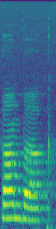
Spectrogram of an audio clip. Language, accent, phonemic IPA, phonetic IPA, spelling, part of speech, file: Armenian, Eastern Armenian, /bɑmˈbɑk/, [bɑmbɑ́k], բամբակ, noun, Hy-բամբակ.ogg
- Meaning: 1. cotton (fiber) 2. absorbent cotton, cotton wool, wadding, batting 3. candy floss, cotton candy, fairy floss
